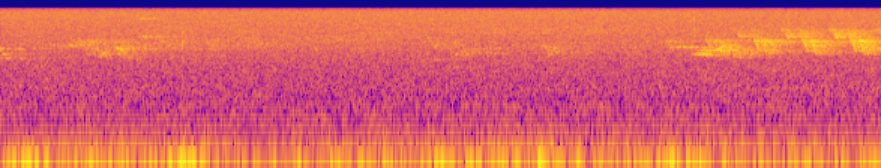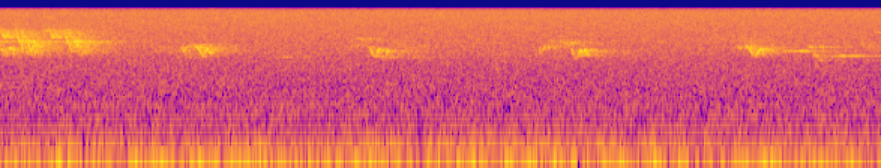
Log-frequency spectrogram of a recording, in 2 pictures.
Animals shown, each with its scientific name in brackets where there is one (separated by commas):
Hairy Woodpecker (Dryobates villosus), Wood Thrush (Hylocichla mustelina), Red-eyed Vireo (Vireo olivaceus), Ovenbird (Seiurus aurocapilla)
